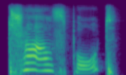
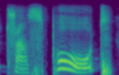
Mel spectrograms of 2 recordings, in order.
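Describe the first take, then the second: First: The stress is on the first syllable. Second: The stress is on the second syllable. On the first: It names a thing, a noun. "stress on the first syllable, would be a noun" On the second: It names an activity, a verb. "To transport would be a verb"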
